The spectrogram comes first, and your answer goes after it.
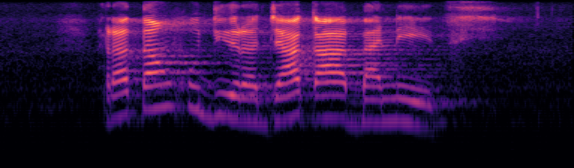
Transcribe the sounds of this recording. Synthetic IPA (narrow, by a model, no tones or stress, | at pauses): rataŋ̩χʊdiɾad͡ʒakabaneːt͡si̥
